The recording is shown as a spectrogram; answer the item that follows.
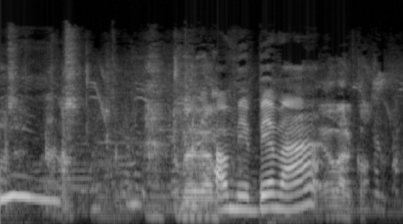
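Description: People talking.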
